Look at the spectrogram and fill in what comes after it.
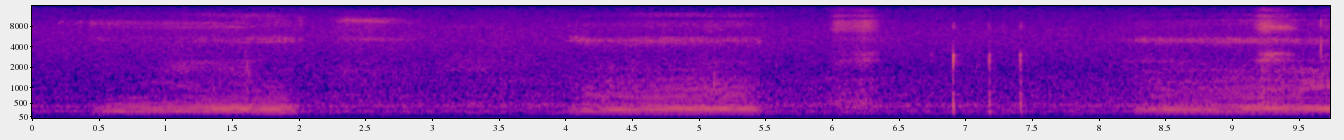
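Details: Soft snoring: three regular buzzing, fluttering breaths about every four seconds, with a few faint clicks between.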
